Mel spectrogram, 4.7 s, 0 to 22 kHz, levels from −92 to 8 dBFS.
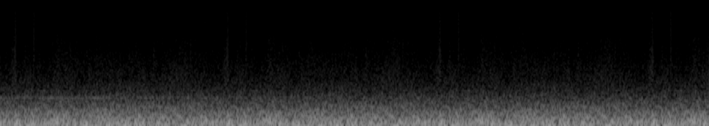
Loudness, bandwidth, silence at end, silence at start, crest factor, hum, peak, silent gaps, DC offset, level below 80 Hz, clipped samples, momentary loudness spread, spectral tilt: -46 LUFS; 15.5 kHz; 0 s; 0 s; 10 dB; none; -32 dBFS; none; under 0.1%; -46 dBFS; under 0.1%; 2 LU; -9.5 dB/octave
